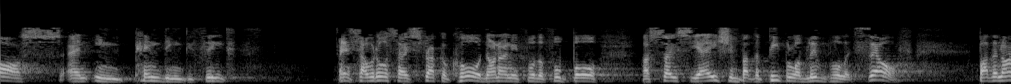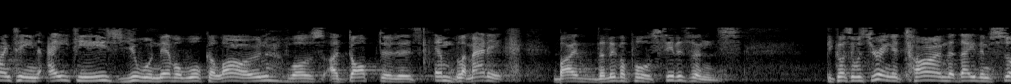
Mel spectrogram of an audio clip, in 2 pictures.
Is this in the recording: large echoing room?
yes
